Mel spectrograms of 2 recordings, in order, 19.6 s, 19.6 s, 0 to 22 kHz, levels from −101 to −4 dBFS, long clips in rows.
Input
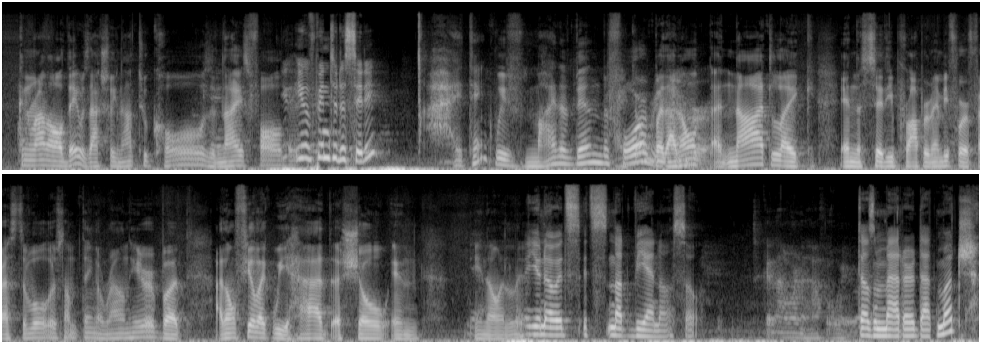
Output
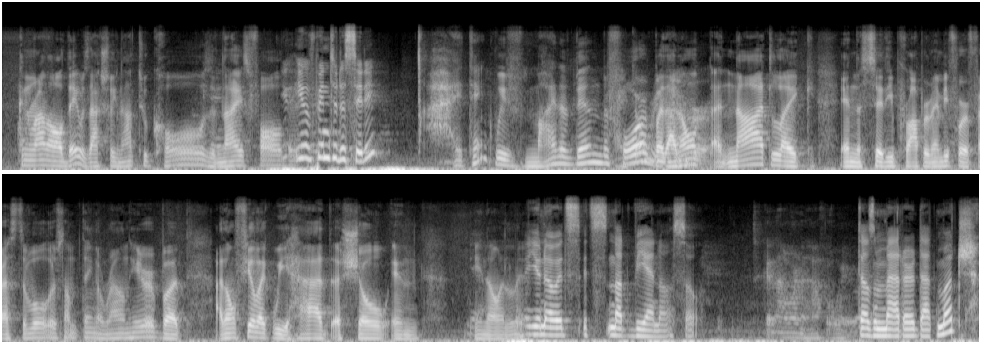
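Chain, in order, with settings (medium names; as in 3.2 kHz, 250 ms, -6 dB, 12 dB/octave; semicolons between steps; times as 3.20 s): resampled via 22.05 kHz; trim +9 dB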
